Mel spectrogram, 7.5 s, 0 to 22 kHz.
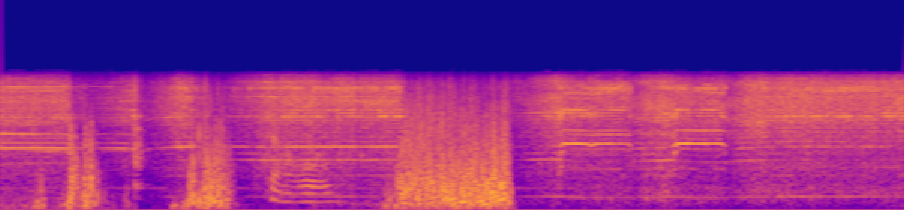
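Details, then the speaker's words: Salvaged hair-dryer motor and fan from a dead dryer, powered through a 12 V car lighter cord for stoking a fire: a steady low hum with a thin whine under handling noise, even and unbroken. Finding: normal running. "You could probably use this to stoke a campfire or something. It does work very well."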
